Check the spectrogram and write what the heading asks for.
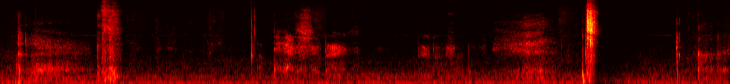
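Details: Male sneezing, induced by chickpea (likely chickpea powder) as a challenge, with eyes watering: several sneezes, stifled and one loud burst, with sniffing and quiet breaths between, in a small room.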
